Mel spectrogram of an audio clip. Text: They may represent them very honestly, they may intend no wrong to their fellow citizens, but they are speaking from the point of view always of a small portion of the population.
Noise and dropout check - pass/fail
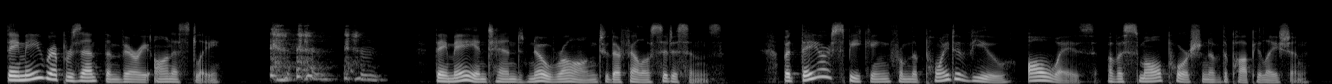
fail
